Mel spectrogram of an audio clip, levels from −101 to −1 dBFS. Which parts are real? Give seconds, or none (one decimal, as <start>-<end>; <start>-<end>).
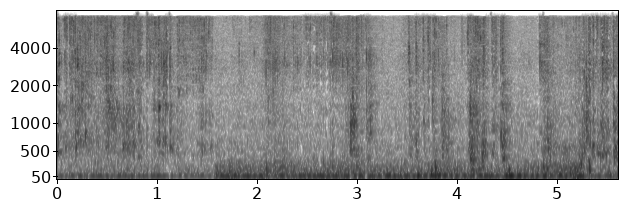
0.0-5.6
